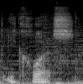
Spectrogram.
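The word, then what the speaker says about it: Eclise: i've ever played and no i'm not mispronouncing eclipse it's actually called ecliss what it is is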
